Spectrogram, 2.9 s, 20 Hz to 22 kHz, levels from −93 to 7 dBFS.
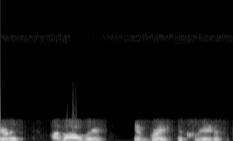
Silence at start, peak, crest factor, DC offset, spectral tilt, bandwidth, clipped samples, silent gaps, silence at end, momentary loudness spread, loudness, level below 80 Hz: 0 s; -4 dBFS; 16 dB; under 0.1%; -9.5 dB/octave; 3.4 kHz; under 0.1%; none; 0.15 s; 15 LU; -21 LUFS; -70 dBFS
